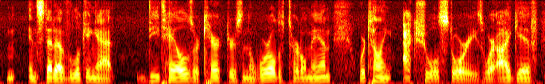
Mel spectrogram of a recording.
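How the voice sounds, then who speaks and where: A man's voice: mid-range voice, a little mellow, clean tone, no echo. Man hosting a casual family podcast. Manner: encouraging, prompting questions, then an upbeat promotional sign-off. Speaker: podcast host and father. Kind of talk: casual podcast chat with his child.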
